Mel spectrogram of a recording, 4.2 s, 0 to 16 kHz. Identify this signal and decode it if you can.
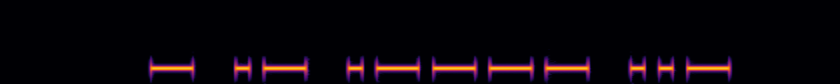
Morse code, heard as a keyed tone, about 17 wpm, 700 Hz. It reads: TA1U
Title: DXCC-100 Call Signs - 4 Characters - 17wpm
